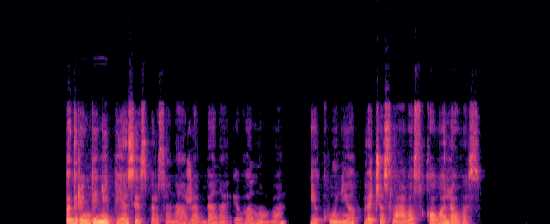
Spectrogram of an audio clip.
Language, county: Lithuanian, Marijampolė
